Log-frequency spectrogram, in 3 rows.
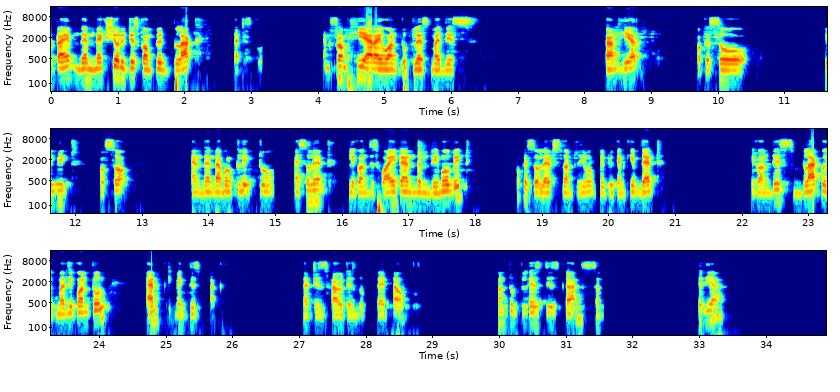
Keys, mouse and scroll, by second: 0.5 click, 3.7 alt+scroll down 1, 4.2-4.9 scroll up 1, 5.2-6.4 drag, 7.0 shift+click, 8.3-8.6 alt+scroll up 1, 12.1 click, 13.8-14.2 alt+scroll up 1, 14.6 scroll down 1, 15.3-15.9 scroll down 1, 15.9 click, 17.1 Delete, 18.1 alt+scroll down 1, 19.5 ctrl+z, 20.2 v, 21.4 y, 21.9 click, 23.5 v, 23.8 click, 26.4 alt+scroll down 1, 26.8-32.2 drag, 32.6 shift+click.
